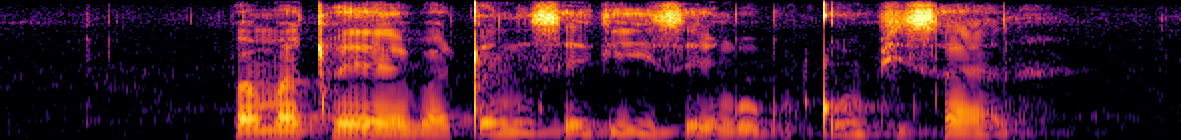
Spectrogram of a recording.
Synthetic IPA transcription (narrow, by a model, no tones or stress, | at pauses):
ɓamaǀʰwɛɓaǃinisek̬isɛŋʱok̬uǃompʰisaːna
